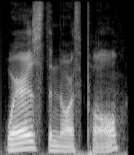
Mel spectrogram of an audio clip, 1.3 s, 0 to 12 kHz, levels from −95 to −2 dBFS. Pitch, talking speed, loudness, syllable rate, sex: 115 Hz, 220 wpm, -17 LUFS, 5.2 syllables/s, male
